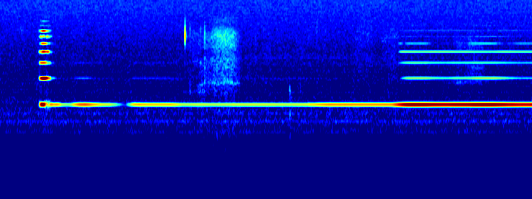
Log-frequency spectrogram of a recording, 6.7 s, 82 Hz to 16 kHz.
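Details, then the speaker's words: Harman Kardon HK350i receiver, auxiliary input fed a 1 kHz tone, on for only a few minutes: left channel turns buzzy and whiny with edgy overtones, right clean; scope shows heavy left-channel distortion, bias possibly off; cause not yet known. "we got that whiny noise in this whiny distortion the left channel right channel sounds good"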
